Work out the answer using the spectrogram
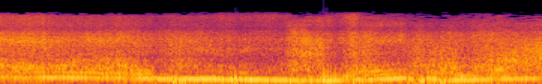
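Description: Competition car's engine being driven hard through a tight course. The revs drop away twice as the driver lifts off, and climb again each time the car accelerates.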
